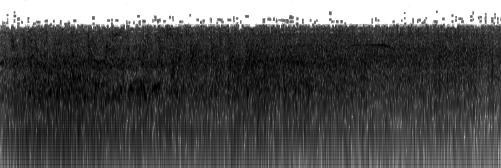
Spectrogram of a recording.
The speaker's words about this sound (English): We are now riding in the Senate subway.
